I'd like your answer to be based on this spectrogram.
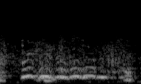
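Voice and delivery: high-pitched short laugh. Real, not acted. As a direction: break into a high little laugh. Laughs after quoting the quarrel. (cười giọng cao)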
